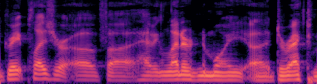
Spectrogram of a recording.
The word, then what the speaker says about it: Nimoy: In 1985, I was directed by Leonard Nimoy, which I believe is the correct pronunciation. Nimoy. – Like Demi.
